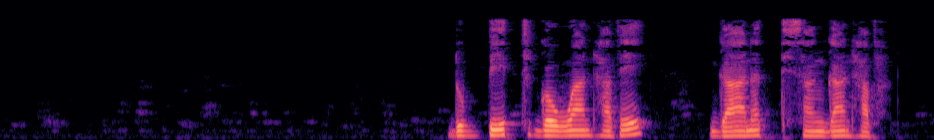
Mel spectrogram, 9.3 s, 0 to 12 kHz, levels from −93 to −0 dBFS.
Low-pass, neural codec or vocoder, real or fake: 7.2 kHz; none; real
